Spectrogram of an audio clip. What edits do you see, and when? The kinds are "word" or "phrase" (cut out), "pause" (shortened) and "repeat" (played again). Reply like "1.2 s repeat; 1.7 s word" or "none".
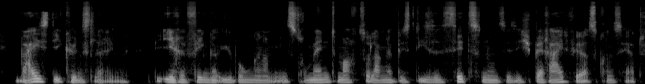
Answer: none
